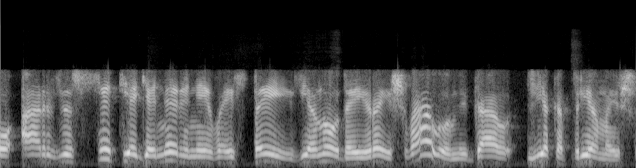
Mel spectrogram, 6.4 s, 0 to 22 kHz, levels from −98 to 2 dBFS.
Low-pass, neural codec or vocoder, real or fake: 10.8 kHz; none; real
